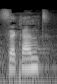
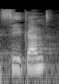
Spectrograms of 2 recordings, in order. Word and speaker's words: secant: at secant and tangent some may pronounce it second my ancient mathematics teacher said secant and I'm using that word also so secant if a straight line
